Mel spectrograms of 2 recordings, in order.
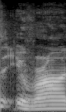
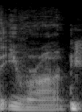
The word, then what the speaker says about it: Iran: Also, it is Iran. Y'all stop saying Iran. I say Iran the joke, but it is Iran. Please say it correctly.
